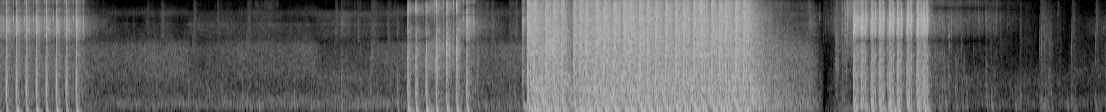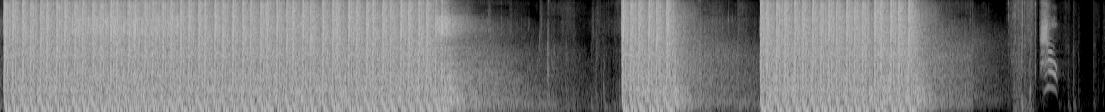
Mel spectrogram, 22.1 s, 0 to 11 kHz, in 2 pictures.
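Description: Long, loud automatic bursts from an M249 machine gun in a video game, sustained streams of rapid fire broken by short pauses and a few briefer volleys.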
